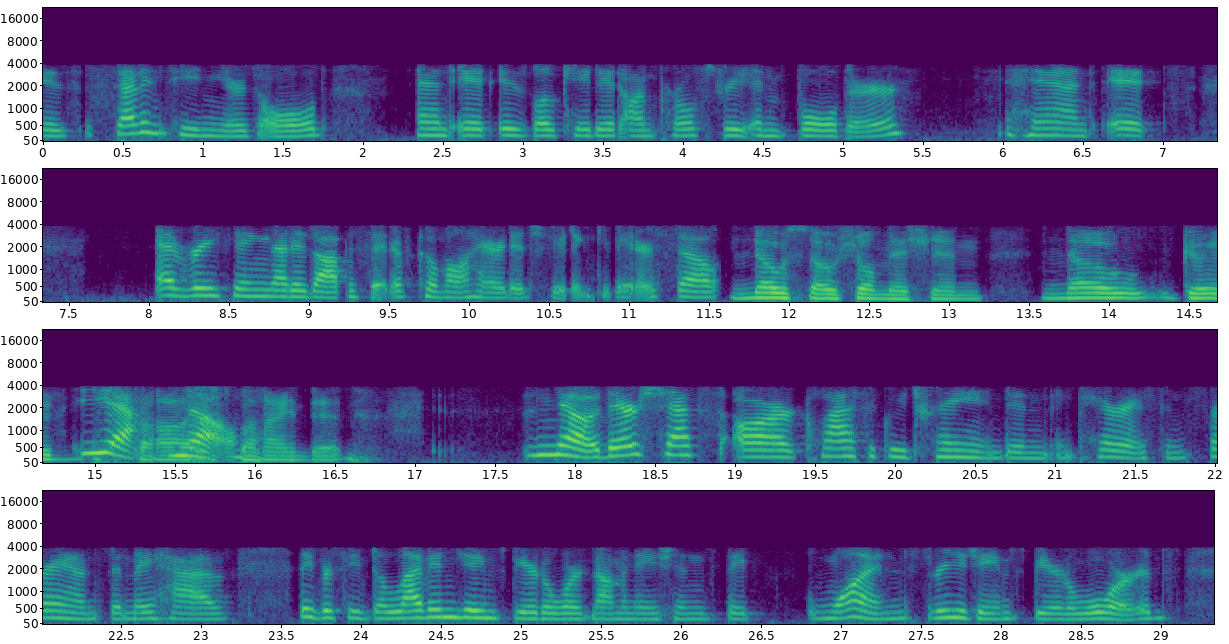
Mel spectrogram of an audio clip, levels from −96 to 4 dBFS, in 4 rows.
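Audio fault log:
Throughout, G.723.1 codec: nothing passes above 3.8 kHz, so the speech sounds muffled and hoarse. Heavy coding damage blurs consonants, consistent with about 6.3 kbit/s.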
